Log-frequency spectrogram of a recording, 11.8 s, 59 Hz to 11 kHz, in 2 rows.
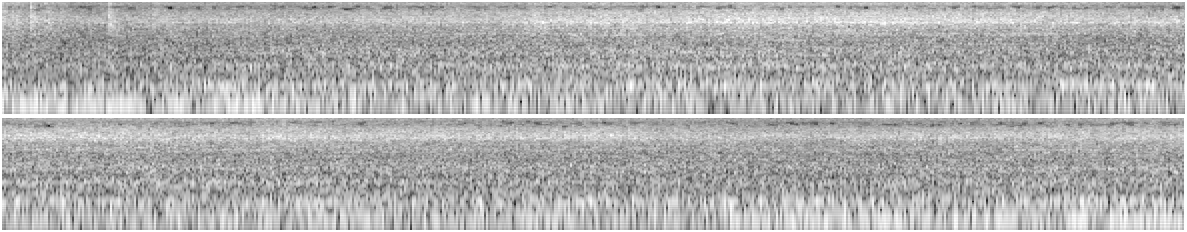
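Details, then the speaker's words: Ford 4.0 engine first start after engine repair, missing coil pack wire reconnected: steady even idle with no misses or knocks; running all right, radiator possibly leaking slightly. "And for the most part, it's running all right."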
